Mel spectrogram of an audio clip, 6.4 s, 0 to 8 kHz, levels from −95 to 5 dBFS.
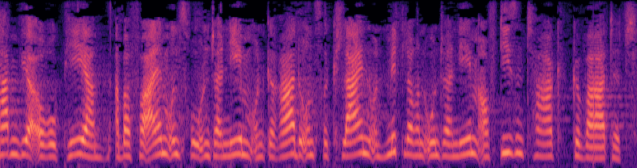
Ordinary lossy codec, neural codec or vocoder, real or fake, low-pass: none; none; real; none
